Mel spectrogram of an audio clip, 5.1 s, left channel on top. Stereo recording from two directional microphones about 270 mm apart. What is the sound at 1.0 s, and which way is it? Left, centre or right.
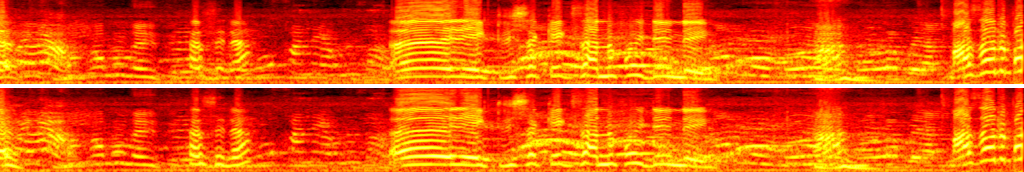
A woman's voice, right.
